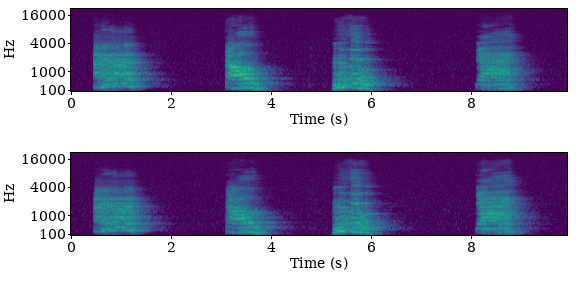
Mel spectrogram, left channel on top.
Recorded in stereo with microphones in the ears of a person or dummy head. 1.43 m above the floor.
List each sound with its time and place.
0.4 s a shout: 85° left, 2.5 m; by 8.9 s 50° right (ahead or behind), 2.5 m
